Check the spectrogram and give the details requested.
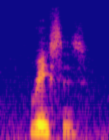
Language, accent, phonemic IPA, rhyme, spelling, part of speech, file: English, US, /ˈɹeɪsɪz/, -eɪsɪz, races, noun / verb, En-us-races.ogg
- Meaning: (noun) plural of race; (verb) third-person singular simple present indicative of race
